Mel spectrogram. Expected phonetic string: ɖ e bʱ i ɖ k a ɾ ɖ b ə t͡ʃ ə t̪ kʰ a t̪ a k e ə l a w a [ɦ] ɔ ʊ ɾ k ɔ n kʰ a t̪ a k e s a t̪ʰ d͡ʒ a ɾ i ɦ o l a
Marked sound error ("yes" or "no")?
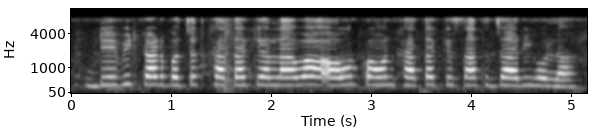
yes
